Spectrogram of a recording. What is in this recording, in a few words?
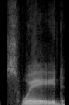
"suede", American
